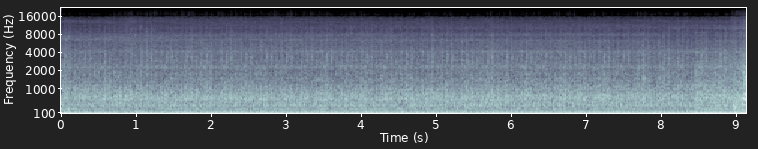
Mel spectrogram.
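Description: A steady engine idles low and even after being throttled down, a continuous mid-level rumble with a slight lift in the last second.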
